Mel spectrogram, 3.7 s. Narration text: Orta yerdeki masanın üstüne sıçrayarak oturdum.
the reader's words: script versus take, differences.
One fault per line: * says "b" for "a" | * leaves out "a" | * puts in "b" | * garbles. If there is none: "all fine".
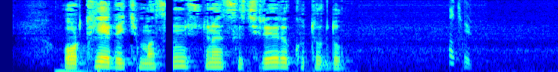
all fine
